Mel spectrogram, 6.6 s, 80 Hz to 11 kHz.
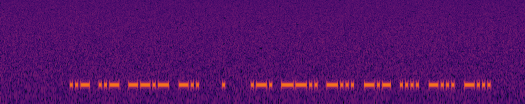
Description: Morse code, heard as a keyed tone, hand-sent with a bug key, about 36 wpm, 590 Hz. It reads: UUQD E RZBKHBB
